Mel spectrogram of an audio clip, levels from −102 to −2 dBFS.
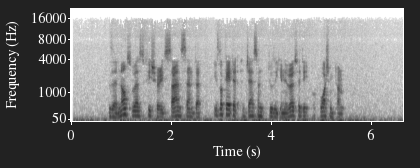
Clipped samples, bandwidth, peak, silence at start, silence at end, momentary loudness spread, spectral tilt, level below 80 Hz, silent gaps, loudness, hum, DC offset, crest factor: under 0.1%; 16.5 kHz; -8 dBFS; 0.05 s; 0 s; 9 LU; -4.5 dB/octave; -44 dBFS; none; -29 LUFS; none; under 0.1%; 22 dB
